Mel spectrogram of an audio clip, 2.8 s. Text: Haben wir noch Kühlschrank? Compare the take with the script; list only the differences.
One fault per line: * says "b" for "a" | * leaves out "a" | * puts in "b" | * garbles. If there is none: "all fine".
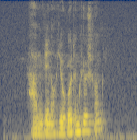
* puts in "Joghurt im"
